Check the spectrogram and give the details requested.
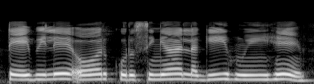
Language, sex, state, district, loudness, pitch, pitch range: Hindi, female, Madhya Pradesh, Bhopal, -11 LUFS, 230 Hz, 220-240 Hz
